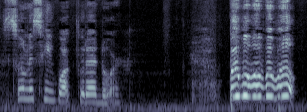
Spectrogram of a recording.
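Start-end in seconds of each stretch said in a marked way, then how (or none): 2.8-3.7 high, loud mock attack sound; loud, high comic sound effect; rapid-fire "boo-boo" noise. Imitated noise as he walks in.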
